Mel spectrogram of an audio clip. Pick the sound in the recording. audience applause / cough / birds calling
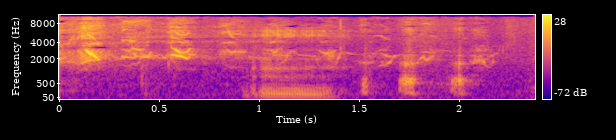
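birds calling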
